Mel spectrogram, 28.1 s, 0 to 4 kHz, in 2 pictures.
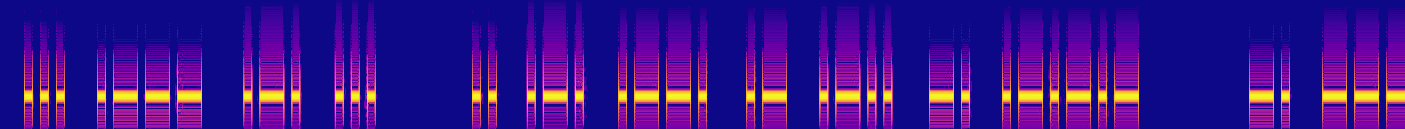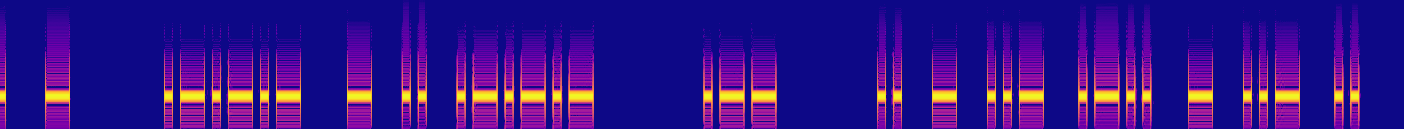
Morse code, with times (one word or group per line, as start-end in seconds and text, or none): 0.2-3.7 SJRS
4.7-11.4 IRPALN.
12.5-14.7 NOT
15.7-20.0 .TI.
21.1-21.8 W
22.8-27.6 ITULTUI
